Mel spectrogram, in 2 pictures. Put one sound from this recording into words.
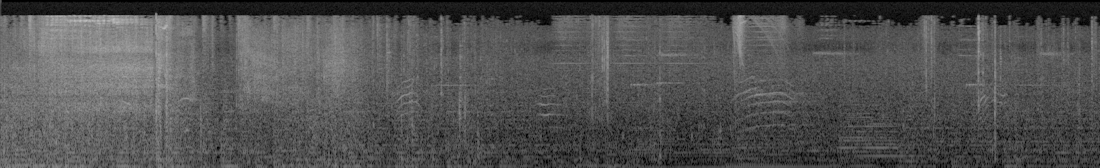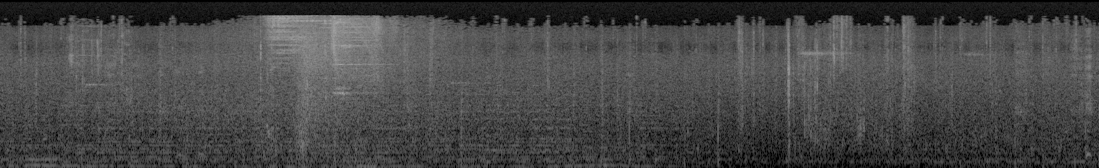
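Magic sparks crackle and burst with a sharp whoosh.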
